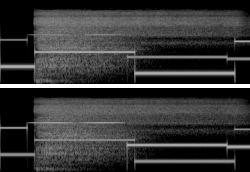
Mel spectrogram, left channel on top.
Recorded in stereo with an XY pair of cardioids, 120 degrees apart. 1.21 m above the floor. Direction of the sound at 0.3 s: 25° left.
